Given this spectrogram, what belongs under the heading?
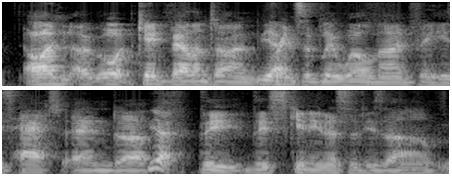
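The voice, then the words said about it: Broad non-British accent. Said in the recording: “you are not British ... an accent that is described in my homeland as cartoonishly broad”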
